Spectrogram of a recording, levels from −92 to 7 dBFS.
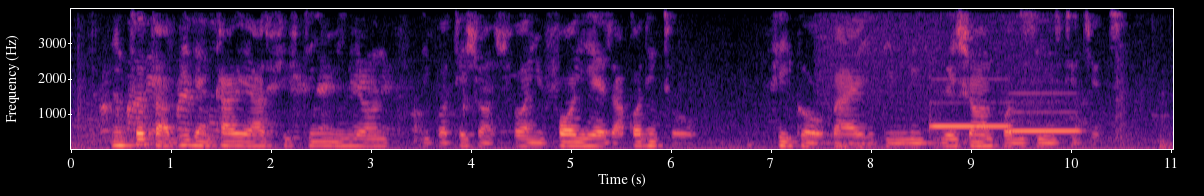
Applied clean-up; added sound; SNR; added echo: none; Subway, metro, underground; 4 dB; none.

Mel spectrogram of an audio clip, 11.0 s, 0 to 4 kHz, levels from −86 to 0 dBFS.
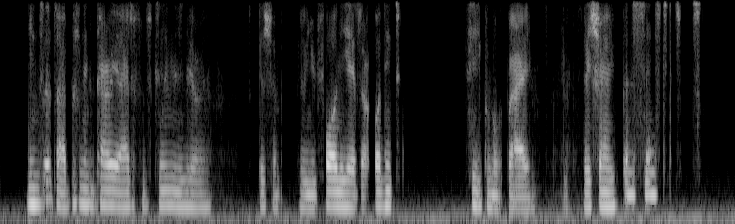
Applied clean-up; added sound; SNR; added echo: neural diffusion model UNIVERSE++.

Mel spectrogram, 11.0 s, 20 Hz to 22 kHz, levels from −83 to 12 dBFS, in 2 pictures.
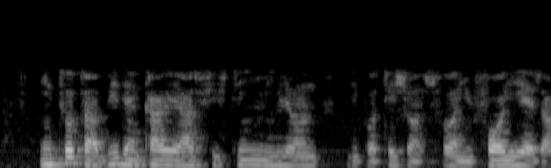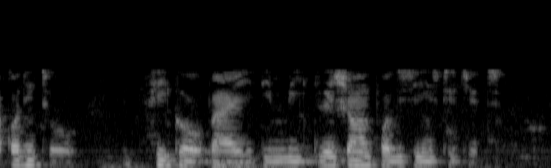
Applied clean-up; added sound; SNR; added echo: none; none; none; none.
